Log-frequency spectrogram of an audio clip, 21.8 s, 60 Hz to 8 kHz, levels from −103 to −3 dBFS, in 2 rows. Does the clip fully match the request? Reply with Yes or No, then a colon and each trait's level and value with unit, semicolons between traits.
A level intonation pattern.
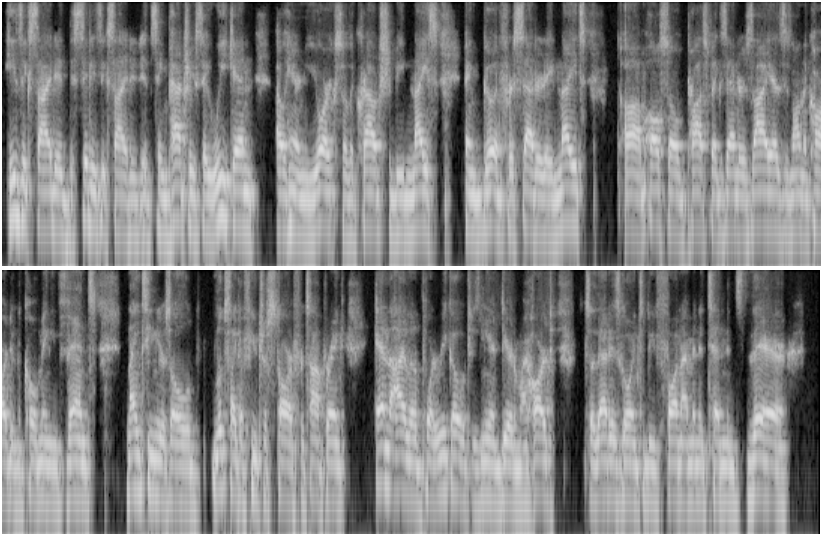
Yes: narrow, 1.9 semitones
